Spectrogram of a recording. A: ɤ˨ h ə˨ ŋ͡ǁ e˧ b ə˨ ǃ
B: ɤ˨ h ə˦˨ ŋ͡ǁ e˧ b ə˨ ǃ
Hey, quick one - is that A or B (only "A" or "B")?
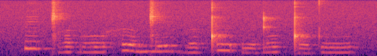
B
